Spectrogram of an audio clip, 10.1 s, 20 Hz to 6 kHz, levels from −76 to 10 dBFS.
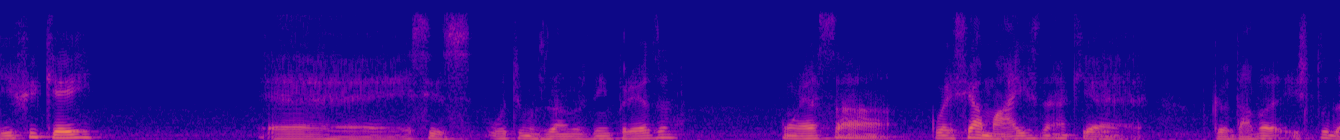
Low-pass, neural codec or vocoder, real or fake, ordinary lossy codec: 5.4 kHz; none; real; none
